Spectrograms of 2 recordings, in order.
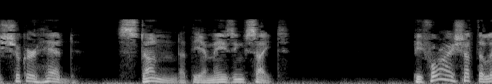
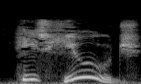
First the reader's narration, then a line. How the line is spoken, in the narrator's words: she cried in amazement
